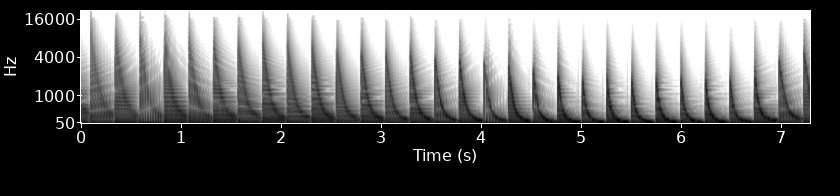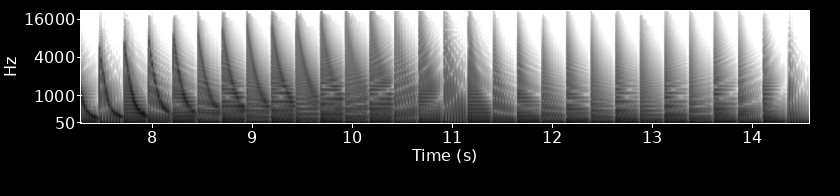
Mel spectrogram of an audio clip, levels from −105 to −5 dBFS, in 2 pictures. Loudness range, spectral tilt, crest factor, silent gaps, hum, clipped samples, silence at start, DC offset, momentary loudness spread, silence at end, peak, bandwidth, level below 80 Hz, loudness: 6 LU; -7 dB/octave; 14 dB; none; none; under 0.1%; 0 s; under 0.1%; 7 LU; 0 s; 0 dBFS; 13.5 kHz; -18 dBFS; -17 LUFS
